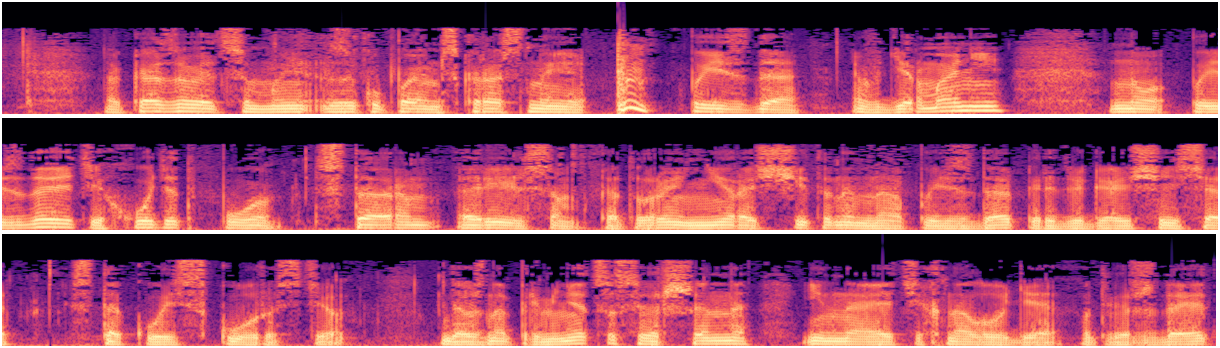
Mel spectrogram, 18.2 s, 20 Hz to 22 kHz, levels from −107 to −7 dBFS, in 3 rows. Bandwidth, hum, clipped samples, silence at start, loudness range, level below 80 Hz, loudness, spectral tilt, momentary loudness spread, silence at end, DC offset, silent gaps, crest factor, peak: 8.8 kHz; none; under 0.1%; 0.15 s; 2 LU; -32 dBFS; -14 LUFS; -6 dB/octave; 6 LU; 0 s; under 0.1%; none; 14 dB; 0 dBFS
